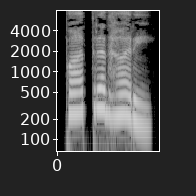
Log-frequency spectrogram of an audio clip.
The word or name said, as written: ಪಾತ್ರಧರ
